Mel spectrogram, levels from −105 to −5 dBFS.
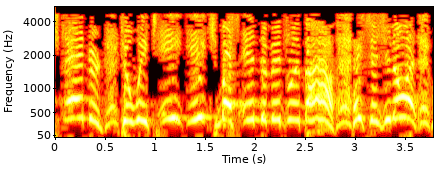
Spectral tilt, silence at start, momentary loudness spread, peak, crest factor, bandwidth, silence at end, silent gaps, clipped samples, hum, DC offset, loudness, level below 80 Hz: -6 dB/octave; 0 s; 5 LU; -4 dBFS; 10 dB; 4.9 kHz; 0.05 s; none; under 0.1%; none; under 0.1%; -14 LUFS; -46 dBFS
